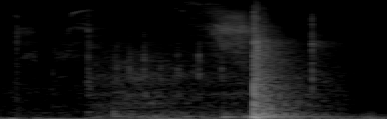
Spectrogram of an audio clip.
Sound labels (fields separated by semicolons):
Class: window; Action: closing; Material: glass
